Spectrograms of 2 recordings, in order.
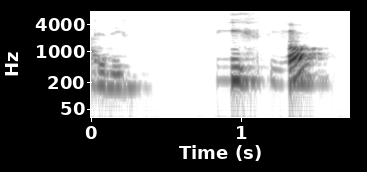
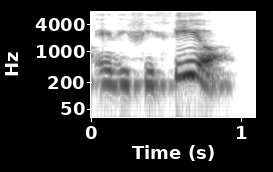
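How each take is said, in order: First: "edificio" slowly, stressed e-di-FI-cio. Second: "edificio" as e-di-fi-CÍ-o; stress on CI. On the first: Teacher showing the accented syllable, "edificio" stressed on FI. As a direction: draw out the FI in "edificio". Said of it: "cuál sería la sílaba acentuada". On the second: Teacher voicing confused students, "edificio" stressed on CI. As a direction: wrongly hit CI in "edificio". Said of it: "la sílaba ci la penúltima". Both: Shown as a demonstration.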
